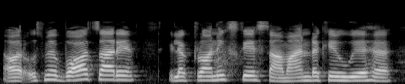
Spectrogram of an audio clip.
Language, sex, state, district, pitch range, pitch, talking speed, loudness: Hindi, male, Jharkhand, Garhwa, 175-205 Hz, 190 Hz, 150 wpm, -15 LUFS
